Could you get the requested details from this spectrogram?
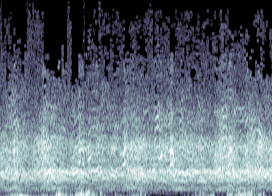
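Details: Low guttural grunts of a glossy ibis, rapid rough bursts with brief pauses, set against a constant busy background of many distant calling birds.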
